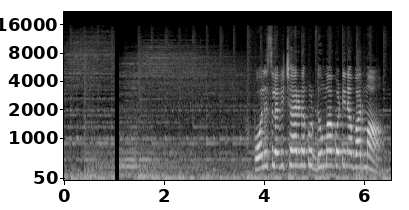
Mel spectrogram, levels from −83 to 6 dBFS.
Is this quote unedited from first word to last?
no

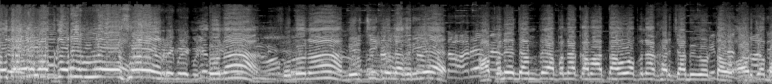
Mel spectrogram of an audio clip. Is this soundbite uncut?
no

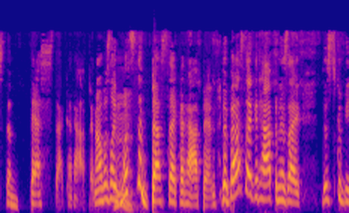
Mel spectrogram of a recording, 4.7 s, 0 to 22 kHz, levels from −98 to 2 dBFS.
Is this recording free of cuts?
no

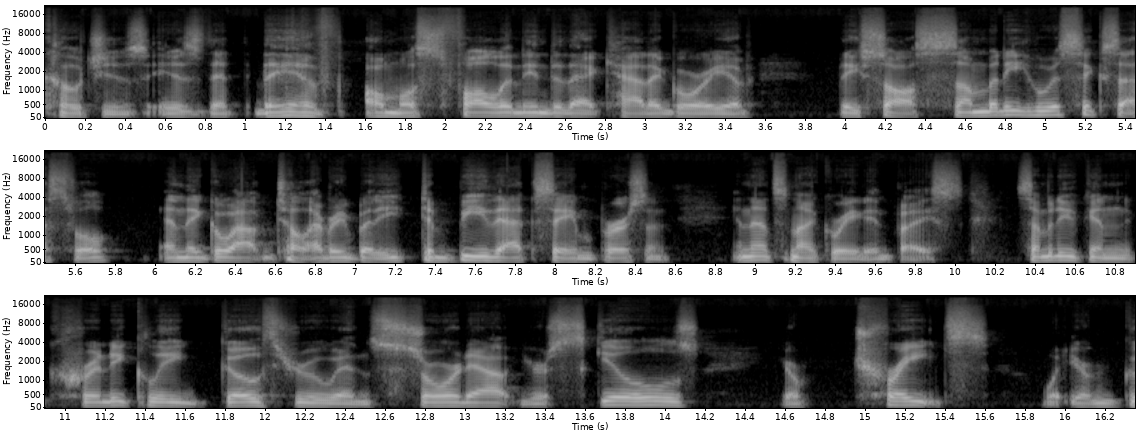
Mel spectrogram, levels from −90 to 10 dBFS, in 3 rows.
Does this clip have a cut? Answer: yes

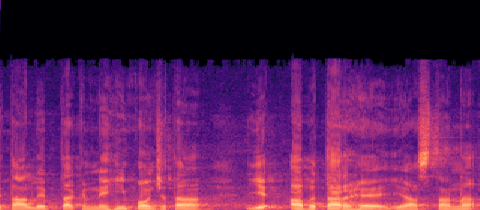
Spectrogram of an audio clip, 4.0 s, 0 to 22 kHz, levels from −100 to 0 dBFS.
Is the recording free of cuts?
yes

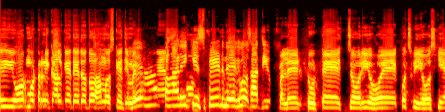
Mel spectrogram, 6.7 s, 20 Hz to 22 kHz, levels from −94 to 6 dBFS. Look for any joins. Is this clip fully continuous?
no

